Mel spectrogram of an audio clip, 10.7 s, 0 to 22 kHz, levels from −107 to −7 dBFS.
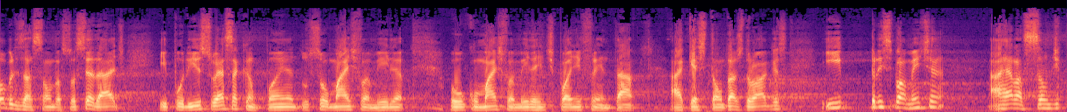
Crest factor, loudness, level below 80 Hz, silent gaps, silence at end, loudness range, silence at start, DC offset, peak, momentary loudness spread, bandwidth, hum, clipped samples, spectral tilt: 14 dB; -19 LUFS; -50 dBFS; none; 0 s; 1 LU; 0 s; under 0.1%; -4 dBFS; 8 LU; 15.5 kHz; none; under 0.1%; -5 dB/octave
